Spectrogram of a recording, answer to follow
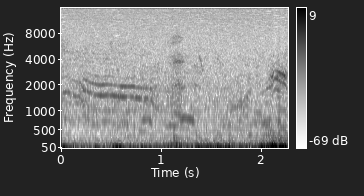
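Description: A spectator's drawn-out, high-pitched shout, slowly falling in pitch over about a second, among scattered calls from the crowd, over a low rumble of wind on the microphone.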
